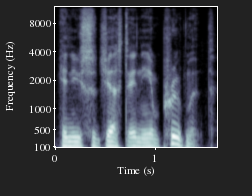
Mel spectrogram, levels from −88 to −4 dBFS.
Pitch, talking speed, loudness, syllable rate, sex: 100 Hz, 185 wpm, -16 LUFS, 6.3 syllables/s, male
